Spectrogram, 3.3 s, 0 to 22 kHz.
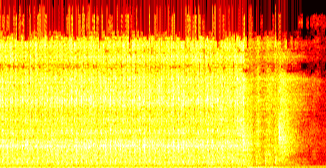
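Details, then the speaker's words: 2001 Sea-Doo 3-up jet ski, previously non-running, cranking on a jump box with choke and fresh fuel; steady rapid starter chugging about 3.5 times a second that never catches and slows as the jump box likely runs out of charge. "Lost the jump box I got. Yep. This thing's probably running out of juice."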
